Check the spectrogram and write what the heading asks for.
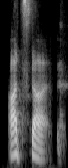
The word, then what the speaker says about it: Otstot: Ottstadt. Ottstadt.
